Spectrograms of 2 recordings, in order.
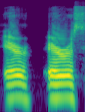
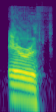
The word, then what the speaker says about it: Aerith: the original game aerith her her name is pronounced air heiress in the in the english for versions it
